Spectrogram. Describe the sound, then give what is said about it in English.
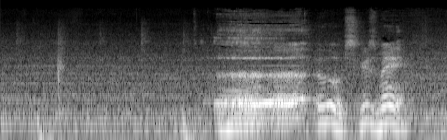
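A long, deep burp after a meal of sausage rolls rumbles loudly for nearly a second, followed by a couple of shorter voiced sounds. “excuse me on that burp. I can't help it. That was the meal. that was the fucking sausage rolls, man.”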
